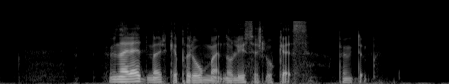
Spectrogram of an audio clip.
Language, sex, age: Norwegian, male, 21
